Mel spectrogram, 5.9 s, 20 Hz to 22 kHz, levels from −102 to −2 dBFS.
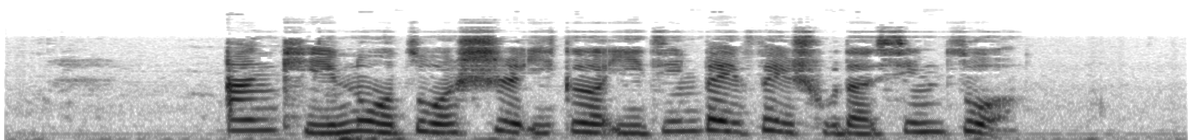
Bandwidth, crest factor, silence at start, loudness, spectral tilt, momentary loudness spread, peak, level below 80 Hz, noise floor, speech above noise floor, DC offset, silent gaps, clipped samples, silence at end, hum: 10 kHz; 18 dB; 1.15 s; -16 LUFS; -1.5 dB/octave; 7 LU; 0 dBFS; -38 dBFS; -56 dBFS; 39 dB; under 0.1%; none; under 0.1%; 0.9 s; none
